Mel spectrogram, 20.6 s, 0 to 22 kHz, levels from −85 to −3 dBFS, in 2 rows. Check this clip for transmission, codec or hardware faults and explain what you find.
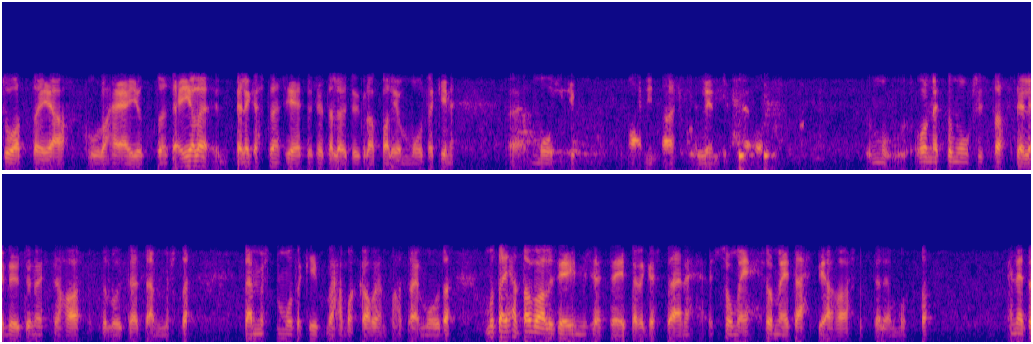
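Several faults are present: a low-bitrate codec colouring the whole speech clip, two short dropouts, two stretches of suppressed speech, and faint echoes.

G.723.1 codec, throughout: the sound is confined to roughly 300 Hz to 3.4 kHz and coded at about 6.3 kbit/s with heavy damage. Its slow, frame-based voice model leaves speech muffled and hoarse, with smeared consonants. Unlike a plain band-limit, it adds roughness, not just dullness.

VoIP packet loss concealed by the speech codec, at 3.02 to 3.06 s and 12.98 to 13.11 s: the decoder filled the gaps by extending its last pitch and filter while fading them. The first fits one lost 30 ms frame, the second two. Each gap sounds like a brief stretched, fading smear rather than clean silence, which sets it apart from a hard dropout.

Speech suppressed in double talk, at 5.54 to 7.02 s and 7.19 to 8.69 s: the level sinks by about 20 dB over roughly one and a half seconds each time, likely because an echo canceller turned down its own talker along with the loudspeaker echo while both sides were speaking. 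The dips during overlapping speech distinguish it from a steady level fault.

Echo leak, at 6.78 to 6.89 s and 7.09 to 7.29 s: a copy of the voice played on the loudspeaker side returns 351 ms late, about 25 dB below the speech, likely residue a loudspeaker-side echo canceller failed to remove. Its fixed delay marks it as echo, not reverberation.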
